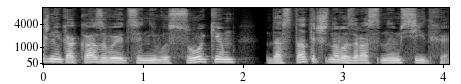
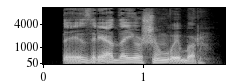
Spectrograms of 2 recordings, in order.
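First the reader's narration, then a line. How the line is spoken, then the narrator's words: Grumbled. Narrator (Russian): пробурчал Кин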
